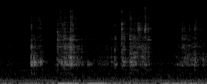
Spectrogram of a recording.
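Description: Small rotary-tool bits and sanding drums rattling and clicking against each other and the walls of a small clear plastic box as fingers sort through them, in quick clusters of light clicks.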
